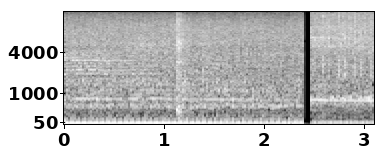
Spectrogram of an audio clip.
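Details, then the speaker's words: Mercedes SL55 AMG on a lift, hood open, warming from cold at idle: loud steady tick about three to four per second, not from the top (owner first suspected a lifter) but from below; failing AC compressor, later replaced. "so I don't know if you can hear it but it's making a loud tick tick tick noise it doesn't sound like it's coming from the top"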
